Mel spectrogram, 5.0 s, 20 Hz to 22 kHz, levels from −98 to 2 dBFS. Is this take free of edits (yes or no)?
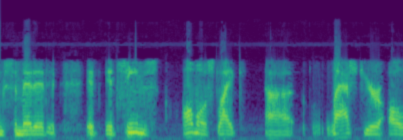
yes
